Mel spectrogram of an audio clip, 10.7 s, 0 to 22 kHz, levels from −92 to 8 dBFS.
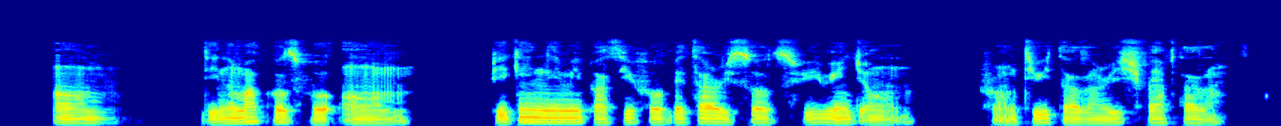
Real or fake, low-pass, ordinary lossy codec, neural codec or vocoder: real; 7.2 kHz; MP3, 48 kbps; none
